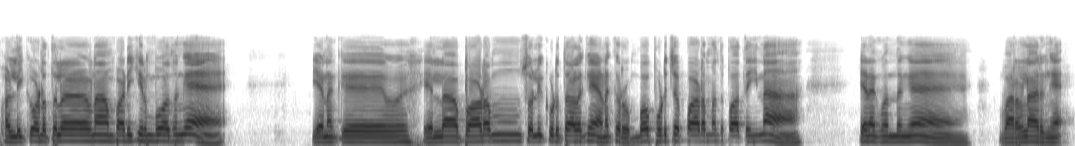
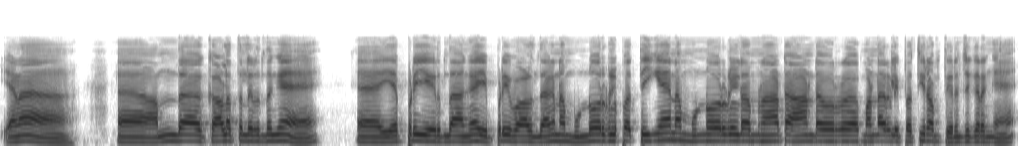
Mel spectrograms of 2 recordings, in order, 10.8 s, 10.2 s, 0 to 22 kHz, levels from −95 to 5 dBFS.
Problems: none marked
